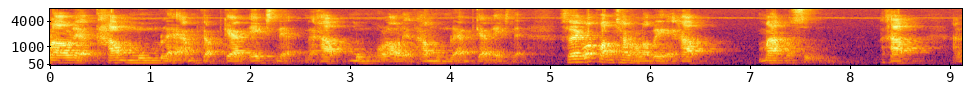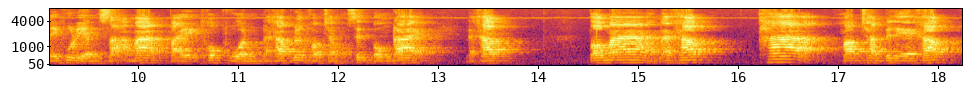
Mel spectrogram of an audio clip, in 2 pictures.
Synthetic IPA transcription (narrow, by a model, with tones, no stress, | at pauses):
ɾa˧wni˥˩ət̪ʰa˧mːu˧mlɛː˩˦mka˨˩p̚kɛː˧nʔe˦˥k̚sni˦˥˩əna˦˥kʰa˦˥p̚mu˧mkʰɔː˩˦ŋɾa˧wni˥˩ɐt̪ʰa˧mːu˧mlɛ̰ː˩˦m˩kɛː˧nʔe˦˥k̚sni˥˩ɐsa˧dɛː˧ŋwaː˥˩kʰwaː˧mt͡ɕʰa˧nkʰɔ˩˦ɾa˧wpe˧nja˧ŋa˧jkʰa˦˥p̚ | maː˥˩k̚waː˨˩suː˩˦ŋ | na˦˥kʰa˦˥p̚ʔa˧nːiː˦˥pʰuː˥˩ɾi˧ənsa̰ː˩˦maː˥˩t̪̚pa˧jt̪ʰo˦˥p̚t̪ʰu˧ənːa˦˥kʰa˦˥p̚ɾɯ˥˩əŋkwaː˧mt͡ɕʰa˧nkʰɔː˩˦se˥˩nt̪o˧ŋdaː˥˩jnʔa̰˦˥kʰa˦˥p̚ | t̪ɔː˨˩maː˧na˦˥kʰa˦˥p̚ | t̪ʰaː˥˩kʰwaː˧mt͡ɕʰa˧npe˧nja˧ŋːa˧jkʰa˦˥p̚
